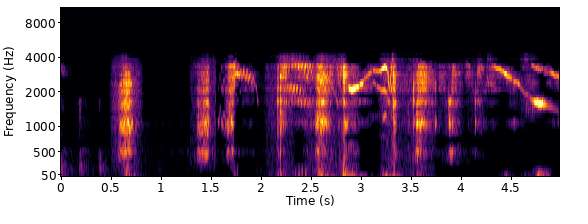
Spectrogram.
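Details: Eurasian magpie singing on a sunny day, recorded by camera: a varied medley of harsh chatter and raspy notes mixed with thin gliding whistles that rise and then fall.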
